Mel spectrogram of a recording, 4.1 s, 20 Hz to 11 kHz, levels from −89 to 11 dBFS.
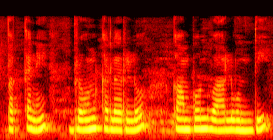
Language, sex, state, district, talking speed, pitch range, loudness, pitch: Telugu, female, Telangana, Hyderabad, 100 wpm, 185-205 Hz, -13 LUFS, 195 Hz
